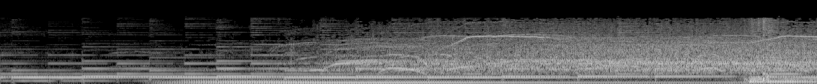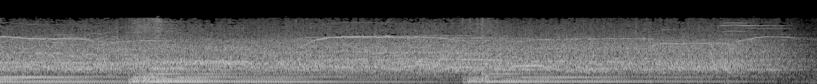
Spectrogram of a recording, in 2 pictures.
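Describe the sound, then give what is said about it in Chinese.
A final sustained chord of a 2004 live song performance gives way to loud, continuous concert crowd applause and cheering that keeps going without letup, with whoops and whistles rising above the clapping. “最后这一段根本停不下来的掌声，一定要听完才是整首歌曲的一个完整性的体现。”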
